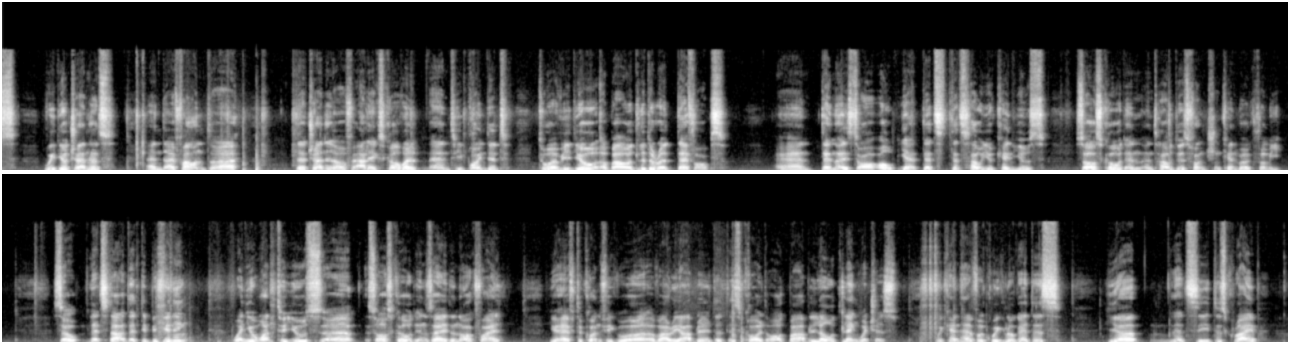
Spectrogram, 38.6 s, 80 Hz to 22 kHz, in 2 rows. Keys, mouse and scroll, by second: 2.3 space, 34.3 click, 35.1 click.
